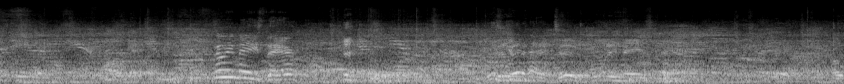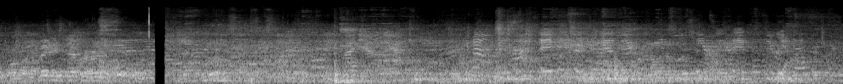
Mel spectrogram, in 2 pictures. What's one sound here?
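Many people talk and chatter around the listener in a busy room.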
